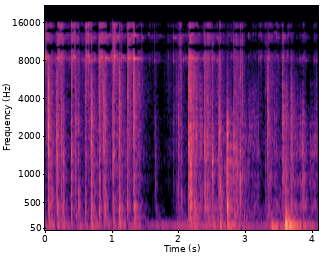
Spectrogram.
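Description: A deck of tarot cards being shuffled by hand: quick runs of card clicks, pausing about a second and a half in and starting again. Near the end there is a single dull thump.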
